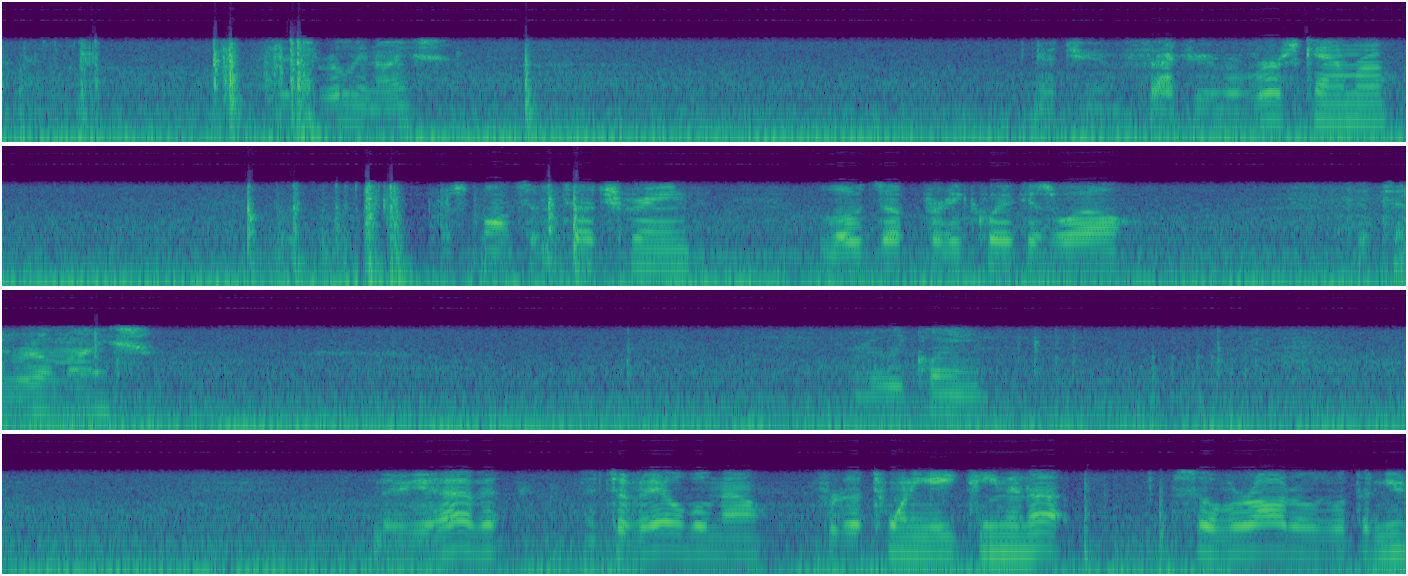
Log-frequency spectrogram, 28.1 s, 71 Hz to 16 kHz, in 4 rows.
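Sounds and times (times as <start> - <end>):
truck engine idling: 0.0 - 28.0.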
